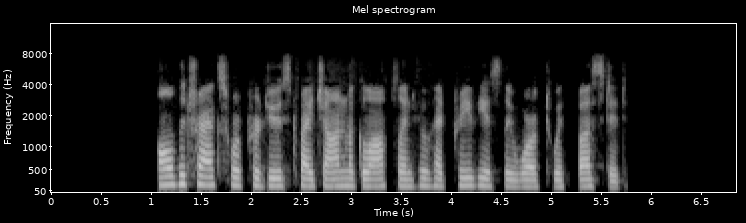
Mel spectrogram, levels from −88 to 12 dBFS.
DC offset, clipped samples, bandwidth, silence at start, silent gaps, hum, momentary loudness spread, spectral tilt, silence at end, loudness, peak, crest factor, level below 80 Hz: under 0.1%; under 0.1%; 8 kHz; 1.05 s; 3.94-4.00 s, 5.16-5.24 s; none; 6 LU; -6 dB/octave; 1.2 s; -19 LUFS; -2 dBFS; 18 dB; -60 dBFS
